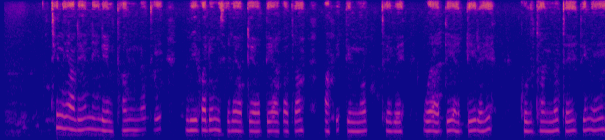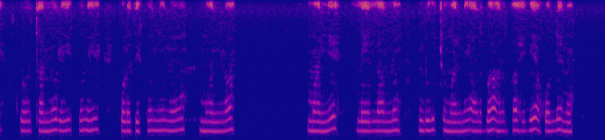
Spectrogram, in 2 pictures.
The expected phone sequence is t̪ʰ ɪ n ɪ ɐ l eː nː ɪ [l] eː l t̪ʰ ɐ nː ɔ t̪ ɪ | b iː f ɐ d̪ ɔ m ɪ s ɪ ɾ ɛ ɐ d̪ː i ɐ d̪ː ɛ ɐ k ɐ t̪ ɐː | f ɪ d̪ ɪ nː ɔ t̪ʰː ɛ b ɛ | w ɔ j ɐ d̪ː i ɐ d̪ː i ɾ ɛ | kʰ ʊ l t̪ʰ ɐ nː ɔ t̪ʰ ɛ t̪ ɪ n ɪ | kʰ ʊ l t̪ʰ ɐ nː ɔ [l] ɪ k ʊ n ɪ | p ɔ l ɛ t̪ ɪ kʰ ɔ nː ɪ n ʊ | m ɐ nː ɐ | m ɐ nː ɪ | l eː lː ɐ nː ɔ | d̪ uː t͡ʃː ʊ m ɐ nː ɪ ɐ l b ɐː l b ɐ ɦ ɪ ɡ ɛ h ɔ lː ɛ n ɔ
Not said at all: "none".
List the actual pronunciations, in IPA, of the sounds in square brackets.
l, ɾ

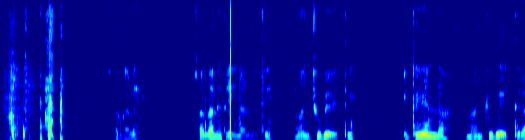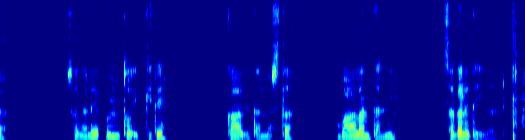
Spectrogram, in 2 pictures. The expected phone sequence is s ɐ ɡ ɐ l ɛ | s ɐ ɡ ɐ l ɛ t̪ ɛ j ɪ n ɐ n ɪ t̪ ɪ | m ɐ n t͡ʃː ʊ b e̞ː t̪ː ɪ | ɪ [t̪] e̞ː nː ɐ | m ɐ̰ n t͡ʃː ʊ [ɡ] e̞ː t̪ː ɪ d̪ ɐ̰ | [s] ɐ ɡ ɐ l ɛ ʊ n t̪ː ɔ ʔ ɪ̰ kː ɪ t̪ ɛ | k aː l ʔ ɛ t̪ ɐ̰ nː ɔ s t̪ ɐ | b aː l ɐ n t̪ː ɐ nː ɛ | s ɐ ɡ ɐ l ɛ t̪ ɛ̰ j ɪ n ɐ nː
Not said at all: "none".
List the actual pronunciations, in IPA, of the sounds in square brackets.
t̪, b, s

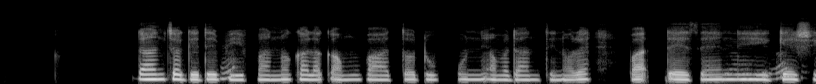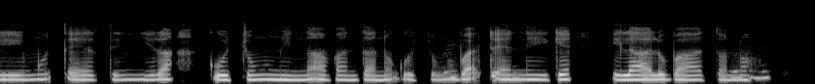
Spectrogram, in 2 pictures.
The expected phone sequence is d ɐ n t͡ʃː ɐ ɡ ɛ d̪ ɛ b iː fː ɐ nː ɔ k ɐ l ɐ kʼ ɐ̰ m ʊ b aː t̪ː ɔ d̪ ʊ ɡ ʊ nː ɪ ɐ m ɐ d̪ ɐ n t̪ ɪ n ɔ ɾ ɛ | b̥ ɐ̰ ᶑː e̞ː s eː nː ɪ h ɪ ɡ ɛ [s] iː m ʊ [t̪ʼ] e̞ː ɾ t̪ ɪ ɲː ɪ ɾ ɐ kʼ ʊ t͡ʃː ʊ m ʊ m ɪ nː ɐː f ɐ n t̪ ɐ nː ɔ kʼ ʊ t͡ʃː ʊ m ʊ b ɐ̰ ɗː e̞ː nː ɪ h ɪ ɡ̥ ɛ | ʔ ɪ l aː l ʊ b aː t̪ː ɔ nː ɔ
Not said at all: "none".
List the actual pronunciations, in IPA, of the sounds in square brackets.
ʃ, t̪ʼ

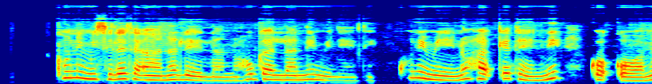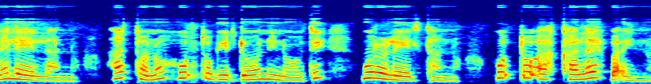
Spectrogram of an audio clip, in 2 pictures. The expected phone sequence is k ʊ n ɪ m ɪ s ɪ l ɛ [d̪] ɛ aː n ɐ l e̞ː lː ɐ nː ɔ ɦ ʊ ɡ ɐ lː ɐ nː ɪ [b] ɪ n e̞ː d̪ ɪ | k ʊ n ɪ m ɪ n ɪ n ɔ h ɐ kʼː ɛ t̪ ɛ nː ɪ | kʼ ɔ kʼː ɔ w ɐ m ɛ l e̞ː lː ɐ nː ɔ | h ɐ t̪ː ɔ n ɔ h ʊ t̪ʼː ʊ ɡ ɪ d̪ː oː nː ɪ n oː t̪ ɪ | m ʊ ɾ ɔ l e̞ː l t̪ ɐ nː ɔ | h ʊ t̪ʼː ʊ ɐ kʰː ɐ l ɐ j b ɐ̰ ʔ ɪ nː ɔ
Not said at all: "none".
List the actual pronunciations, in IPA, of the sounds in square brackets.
t̪, m

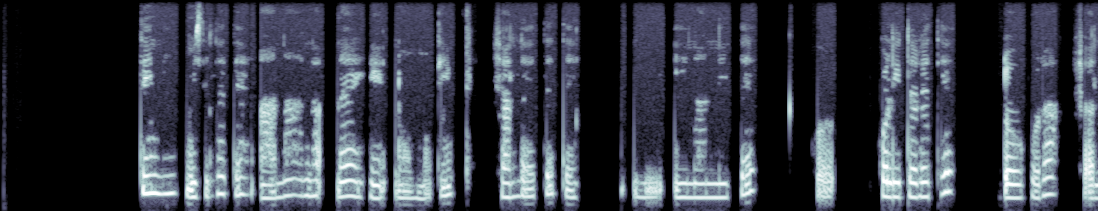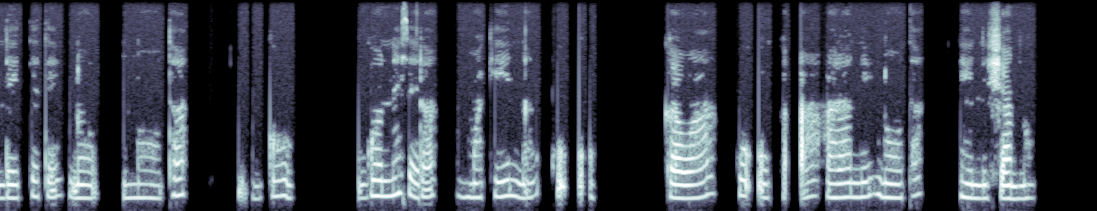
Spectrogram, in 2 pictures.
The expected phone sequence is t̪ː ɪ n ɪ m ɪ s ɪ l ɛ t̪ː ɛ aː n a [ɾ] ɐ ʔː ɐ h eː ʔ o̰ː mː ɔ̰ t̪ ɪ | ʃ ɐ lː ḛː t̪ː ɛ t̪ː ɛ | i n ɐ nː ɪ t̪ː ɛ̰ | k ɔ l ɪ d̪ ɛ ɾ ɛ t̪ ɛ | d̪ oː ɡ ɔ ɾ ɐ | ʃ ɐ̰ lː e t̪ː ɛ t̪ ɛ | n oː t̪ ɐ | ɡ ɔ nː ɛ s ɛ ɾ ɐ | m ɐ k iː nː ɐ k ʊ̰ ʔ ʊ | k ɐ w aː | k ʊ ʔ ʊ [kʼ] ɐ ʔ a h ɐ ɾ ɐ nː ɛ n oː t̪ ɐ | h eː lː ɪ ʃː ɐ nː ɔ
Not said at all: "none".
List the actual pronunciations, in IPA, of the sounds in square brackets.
l, k

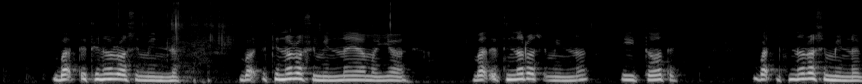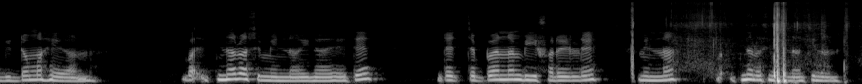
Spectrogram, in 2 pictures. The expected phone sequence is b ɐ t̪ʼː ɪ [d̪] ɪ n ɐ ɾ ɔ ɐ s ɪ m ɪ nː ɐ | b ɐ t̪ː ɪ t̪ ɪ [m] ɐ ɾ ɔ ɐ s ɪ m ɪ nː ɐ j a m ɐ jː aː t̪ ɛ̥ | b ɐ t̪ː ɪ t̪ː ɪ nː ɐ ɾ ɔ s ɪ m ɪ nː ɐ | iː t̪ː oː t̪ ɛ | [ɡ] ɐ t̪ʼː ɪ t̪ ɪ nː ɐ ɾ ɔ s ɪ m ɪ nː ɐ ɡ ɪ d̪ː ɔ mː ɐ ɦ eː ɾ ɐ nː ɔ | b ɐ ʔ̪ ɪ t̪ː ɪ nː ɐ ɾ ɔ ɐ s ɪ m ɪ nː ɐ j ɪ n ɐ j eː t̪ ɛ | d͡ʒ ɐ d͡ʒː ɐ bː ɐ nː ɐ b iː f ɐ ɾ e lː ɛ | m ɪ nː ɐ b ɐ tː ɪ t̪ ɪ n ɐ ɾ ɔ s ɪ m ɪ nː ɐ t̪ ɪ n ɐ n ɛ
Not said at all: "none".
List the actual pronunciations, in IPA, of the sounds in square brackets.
t̪, n, b

